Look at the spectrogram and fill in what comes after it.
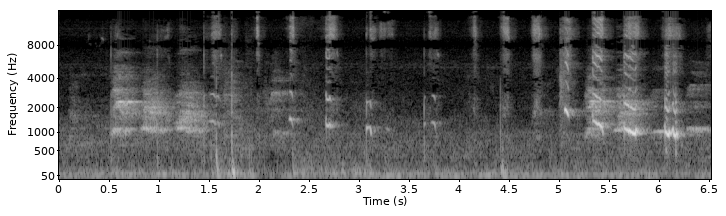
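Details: Male Cavalier King Charles Spaniel puppy that loves people, making soft whimpers and squeaky yips scattered over several seconds, with a cluster of louder high squeals near the end amid light handling noises.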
